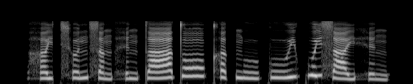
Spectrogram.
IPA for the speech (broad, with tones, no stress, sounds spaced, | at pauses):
h ɐ˨ j t͡sʰ ɵ˨˥ n s ɐ˨˩ ŋ h ɪ˨˩ ŋ t̪ aː˨˥ t̪ ɔː˥ kʰ ɐ˧ k̚ ŋ uː˨ k uː˨˥ j kʷ ɐ˥ j s aː˨˩ j h ɪ˨˩ ŋ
